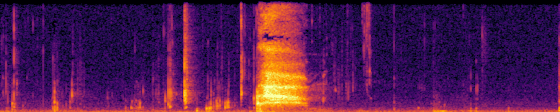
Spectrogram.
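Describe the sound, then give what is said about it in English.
Someone takes a drink of water during a water break: soft mouth and bottle clicks around one short, loud, hissing burst of sloshing or crinkling, then quiet sipping noises with no talking. “Water break, boss. Don't mind me, boss.”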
